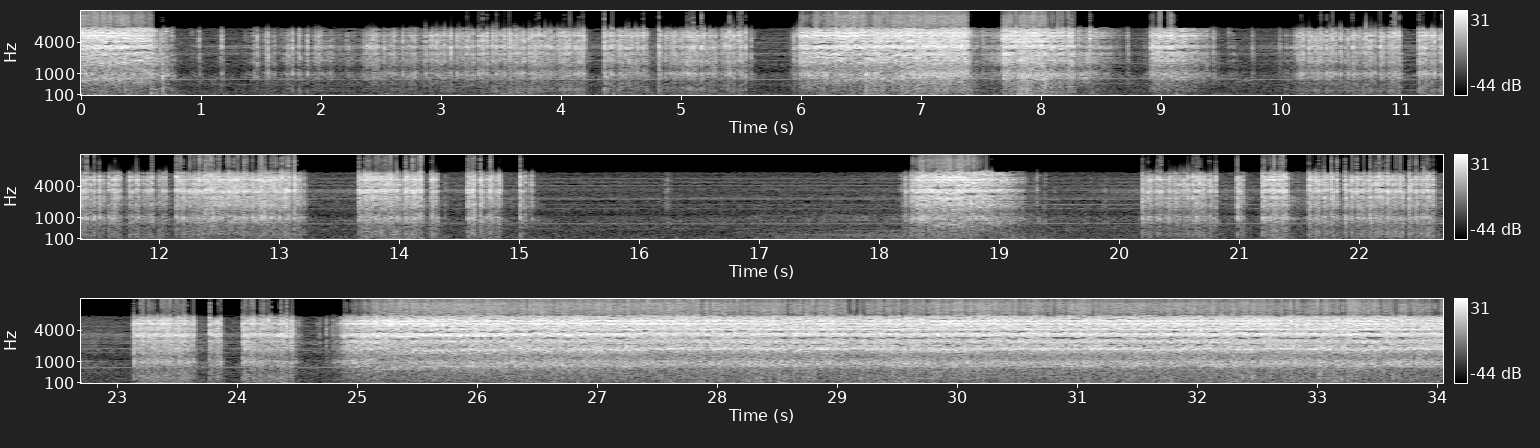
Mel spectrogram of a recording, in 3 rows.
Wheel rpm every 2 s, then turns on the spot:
60, 20, 20, 130, 30, 10, 20, 10, 0, 40, 10, 20, 80, 220, 230, 230, 230.
0-4 10-14 20-24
